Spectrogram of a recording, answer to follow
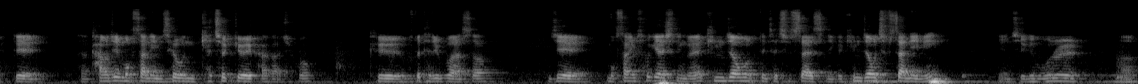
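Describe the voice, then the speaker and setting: A middle-aged man preaching a conversational sermon, telling lively personal stories, acting out voices and asking the congregation questions. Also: mid-range voice, echoey room. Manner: lively storytelling, acts out quoted voices, asks the congregation questions. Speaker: pastor.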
